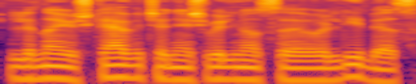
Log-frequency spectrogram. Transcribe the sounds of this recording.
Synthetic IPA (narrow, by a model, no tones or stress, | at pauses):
lʲɪnɐjʊʃʲkʲæːʋʲɪt͡ʃʲɛnʲɛɪʃʋʲɪlʲnʲɛʊssɐʋʲɪʋɐlʲd̪ʲiːbʲeːs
